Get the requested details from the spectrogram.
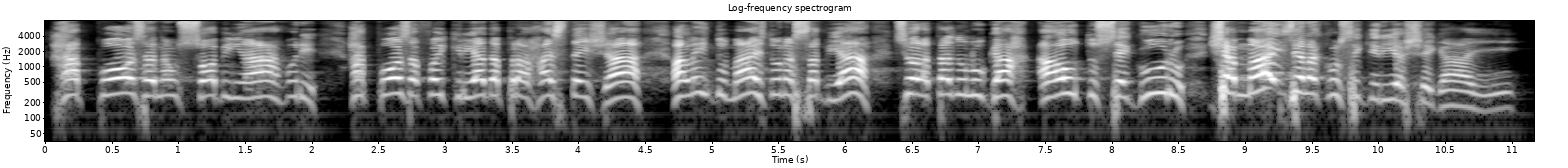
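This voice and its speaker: A man voicing a lively, blunt male monkey in a sermon story, questioning and then scolding. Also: extremely high pitch, measured pace, hardly any pauses, dry recording, exaggerated voice. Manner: inquisitive, scolding.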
